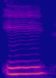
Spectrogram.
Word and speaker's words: Eostre: Eostre, the goddess of spring and dawn.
